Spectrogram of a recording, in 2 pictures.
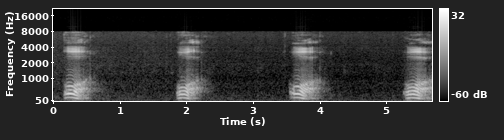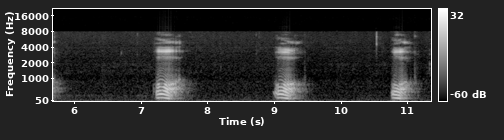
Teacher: The protrusion of the lips determines the ooh like sound in the initial phase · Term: vow o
